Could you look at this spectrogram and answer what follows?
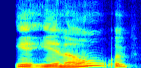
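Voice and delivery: ordinary delivery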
